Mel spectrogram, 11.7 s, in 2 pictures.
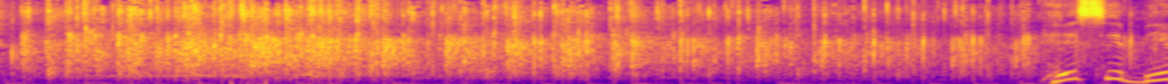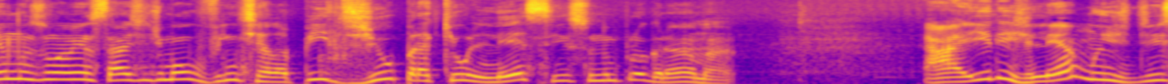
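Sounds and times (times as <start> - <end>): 
crowd applauding: 0.0 - 6.6
speech: 5.3 - 9.6, 10.5 - 11.6.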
